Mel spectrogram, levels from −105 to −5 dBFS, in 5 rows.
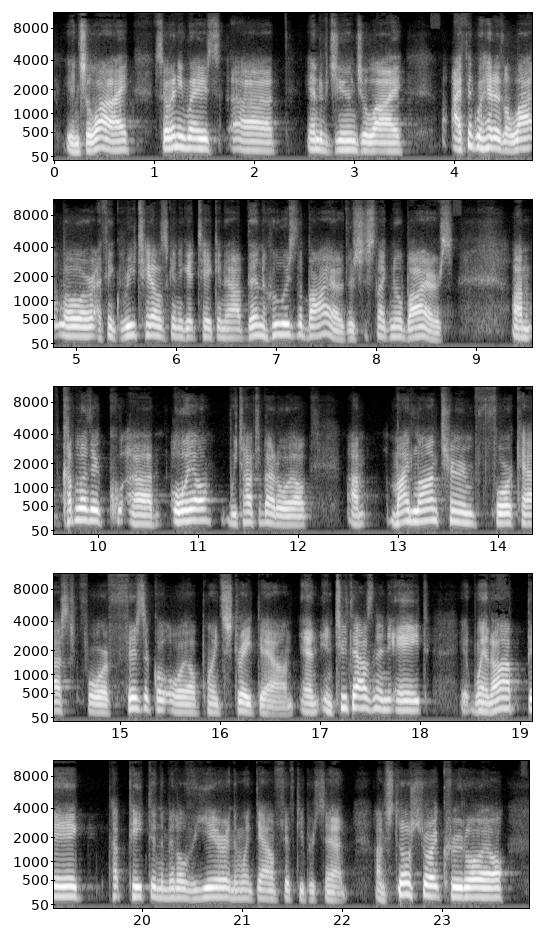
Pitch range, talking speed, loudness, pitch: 150-185 Hz, 200 wpm, -16 LUFS, 170 Hz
